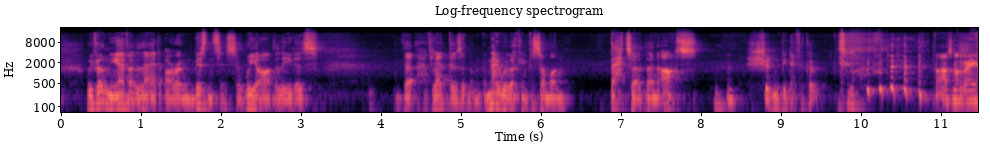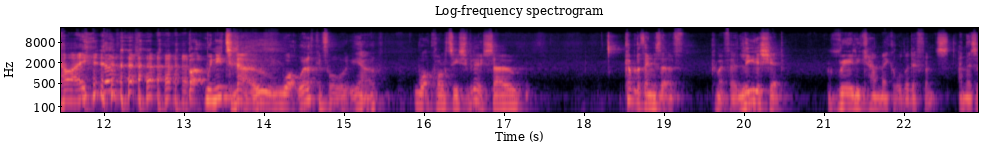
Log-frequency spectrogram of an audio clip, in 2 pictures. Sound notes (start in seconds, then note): 9.7 laughing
